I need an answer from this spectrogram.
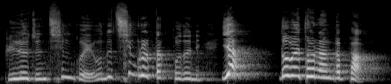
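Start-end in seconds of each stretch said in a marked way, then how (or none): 2.3-3.9 higher, louder acted outburst; angry demand. Creditor confronts the friend who owes him money, angry demand.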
